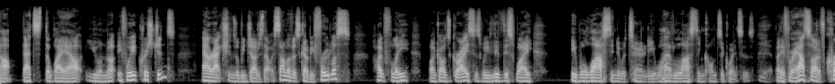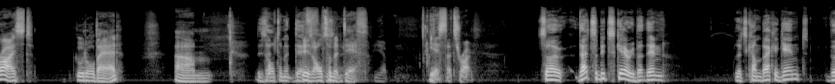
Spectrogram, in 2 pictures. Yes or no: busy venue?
no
